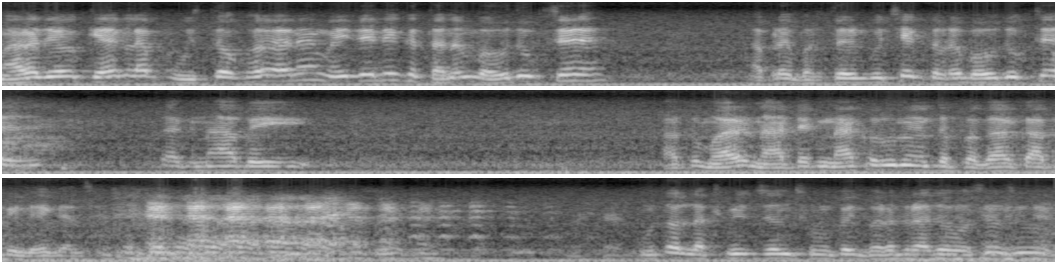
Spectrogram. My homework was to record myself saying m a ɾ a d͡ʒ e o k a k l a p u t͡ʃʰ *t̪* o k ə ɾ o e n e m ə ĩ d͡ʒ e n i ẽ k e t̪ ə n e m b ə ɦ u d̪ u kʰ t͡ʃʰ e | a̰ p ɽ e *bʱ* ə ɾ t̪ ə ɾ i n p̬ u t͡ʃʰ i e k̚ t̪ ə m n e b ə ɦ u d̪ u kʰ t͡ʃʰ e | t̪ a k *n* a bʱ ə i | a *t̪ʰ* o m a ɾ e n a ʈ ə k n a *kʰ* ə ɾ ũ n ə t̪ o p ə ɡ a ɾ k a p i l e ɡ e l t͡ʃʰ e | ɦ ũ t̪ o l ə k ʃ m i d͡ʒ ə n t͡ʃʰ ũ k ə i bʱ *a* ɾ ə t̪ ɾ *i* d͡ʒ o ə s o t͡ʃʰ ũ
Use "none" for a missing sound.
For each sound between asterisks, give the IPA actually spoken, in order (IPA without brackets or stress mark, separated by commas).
t̪, bʱ, n, t̪, k, ə, a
